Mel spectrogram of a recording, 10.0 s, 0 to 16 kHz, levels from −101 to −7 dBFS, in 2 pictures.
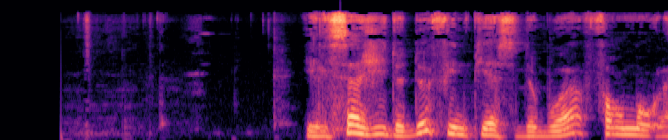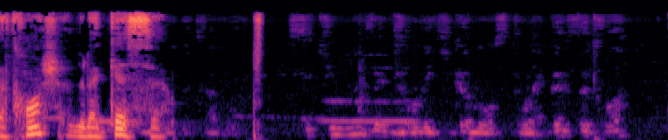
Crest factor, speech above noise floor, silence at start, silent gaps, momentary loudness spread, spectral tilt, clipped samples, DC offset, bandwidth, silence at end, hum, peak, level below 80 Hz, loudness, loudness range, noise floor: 26 dB; 45 dB; 0.65 s; none; 27 LU; -3.5 dB/octave; under 0.1%; under 0.1%; 12 kHz; 1.45 s; none; 0 dBFS; -64 dBFS; -21 LUFS; 11 LU; -68 dBFS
